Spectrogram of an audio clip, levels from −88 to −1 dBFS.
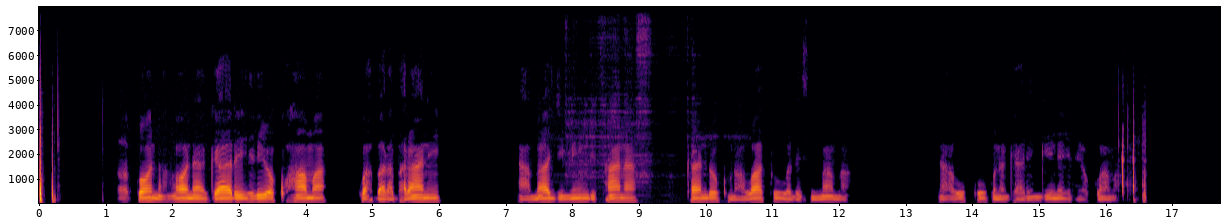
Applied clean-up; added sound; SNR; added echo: neural mask model RNNoise.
